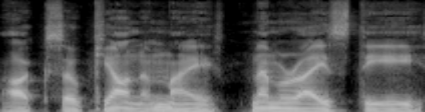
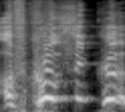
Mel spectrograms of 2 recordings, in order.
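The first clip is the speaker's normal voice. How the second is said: acted out, very high voice, holding back tears; 4 dB louder than usual. Voicing a character answering someone who says she could have healed it: fighting back tears. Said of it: "kind of fighting back the tears".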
